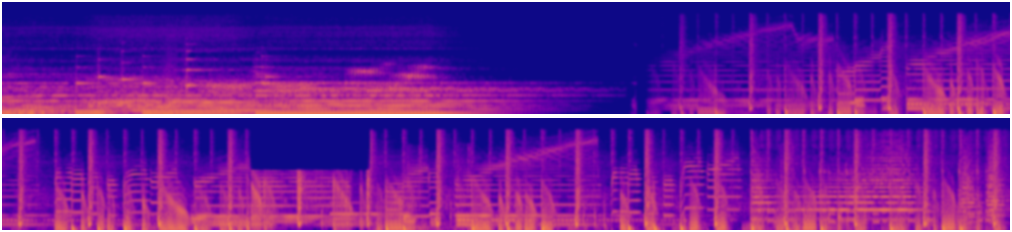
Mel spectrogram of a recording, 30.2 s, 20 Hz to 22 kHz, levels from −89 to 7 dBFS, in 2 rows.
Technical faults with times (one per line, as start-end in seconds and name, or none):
18.84-20.65 input switched to a poorer device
